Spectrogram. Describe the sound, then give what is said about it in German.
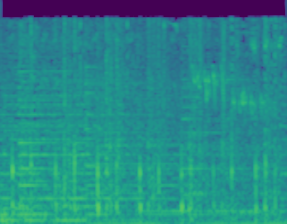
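Rapid hooves of a ridden horse galloping through a forest clip-clop in a quick, steady rhythm, fairly loud, with a low rumbling background underneath and no voices. “Theo rast im Galopp durch den Wald.”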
